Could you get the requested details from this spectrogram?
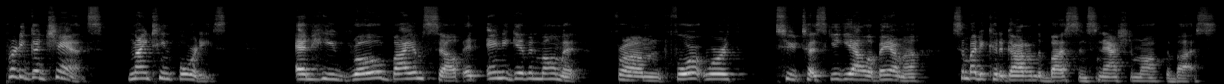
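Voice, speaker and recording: Woman, middle-aged, interview guest, animated storyteller. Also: fairly high pitch, normal speed. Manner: lively storyteller, voice rises with excitement.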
